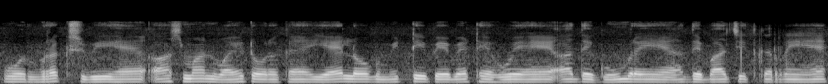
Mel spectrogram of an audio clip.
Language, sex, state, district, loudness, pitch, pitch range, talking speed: Hindi, male, Rajasthan, Bikaner, -15 LUFS, 120 Hz, 115-125 Hz, 180 wpm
